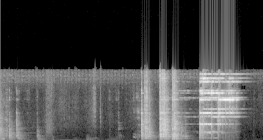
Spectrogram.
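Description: A wrench tightening front suspension parts on a torsion-bar car, the upper control arm among them: a few sparse metallic clicks and knocks, then louder bursts of ratcheting and clinking metal close by, with no talking.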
